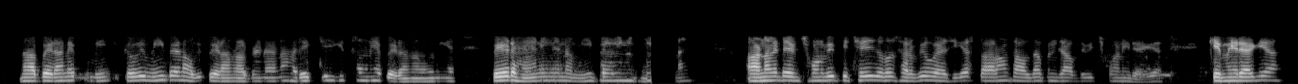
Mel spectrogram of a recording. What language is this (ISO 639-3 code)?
pan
